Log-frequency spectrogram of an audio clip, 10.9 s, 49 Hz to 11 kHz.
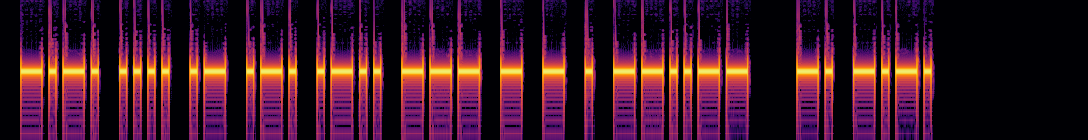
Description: Morse code, heard as a keyed tone, about 17 wpm, 700 Hz. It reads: CHARLOTTE, NC
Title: Practice QSO - Exchange 1 - Beginning - 17wpm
